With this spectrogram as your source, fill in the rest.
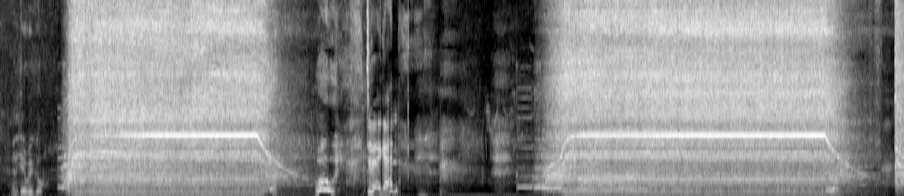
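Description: A leaf blower roars with a steady high whine.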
